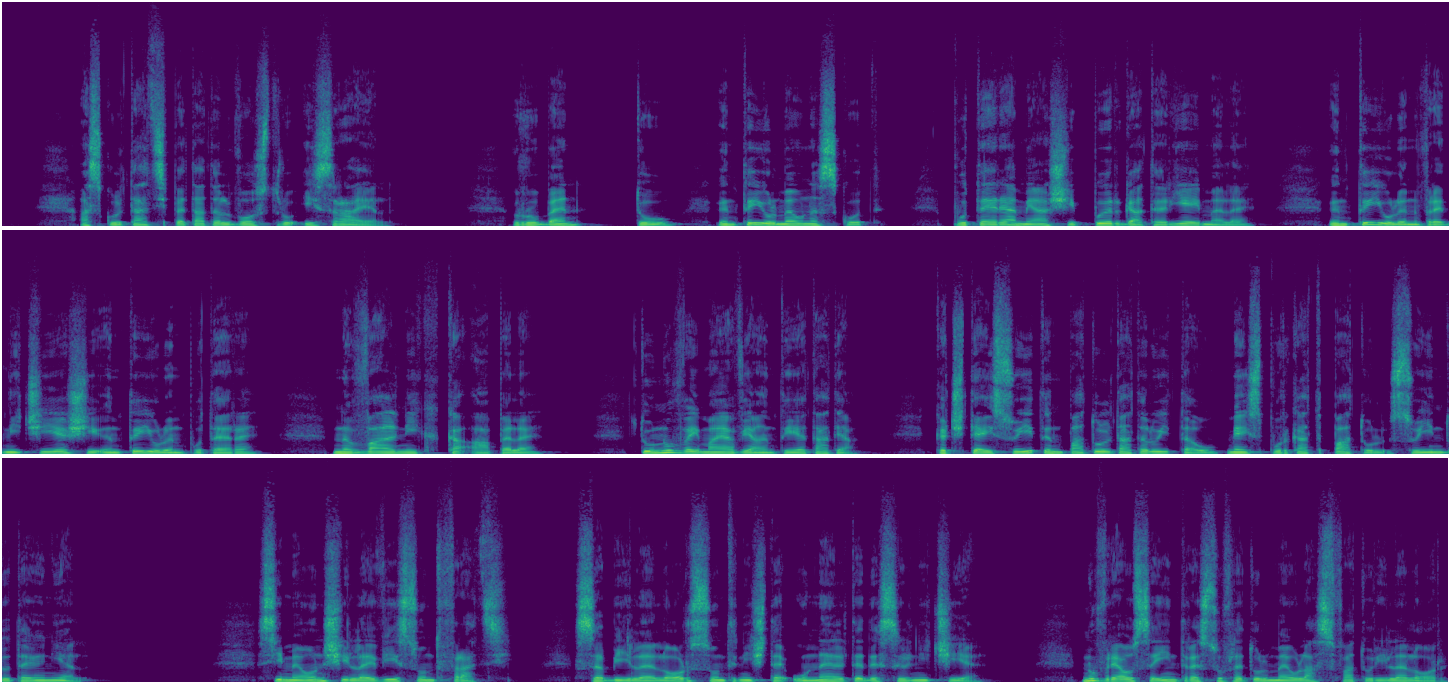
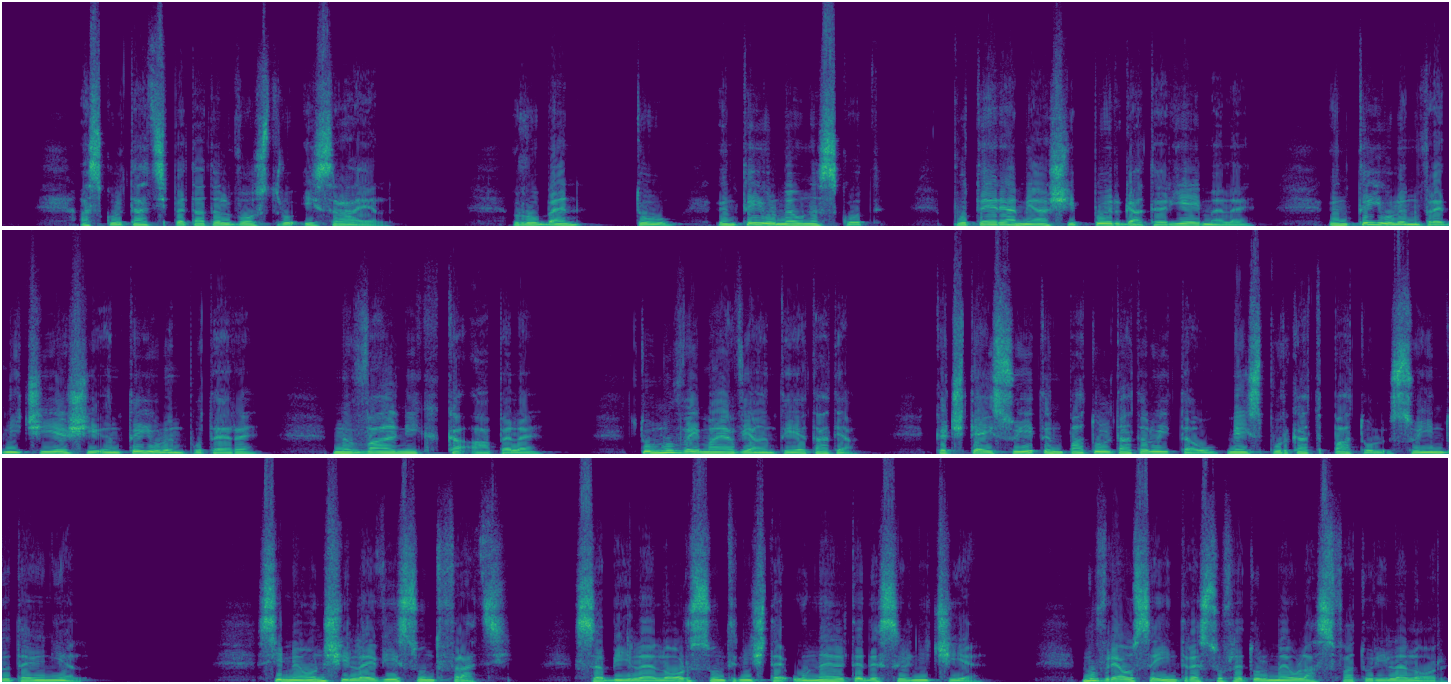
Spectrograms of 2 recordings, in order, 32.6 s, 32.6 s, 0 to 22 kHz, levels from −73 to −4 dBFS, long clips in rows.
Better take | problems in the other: first | distortion; slight; 9% of the sound clipped

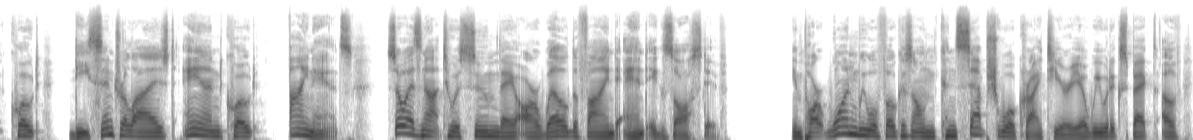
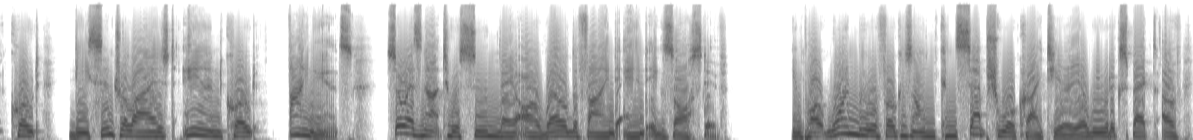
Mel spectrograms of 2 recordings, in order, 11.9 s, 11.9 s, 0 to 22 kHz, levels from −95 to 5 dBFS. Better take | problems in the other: first | distortion; heavy; 6 dB below the speech

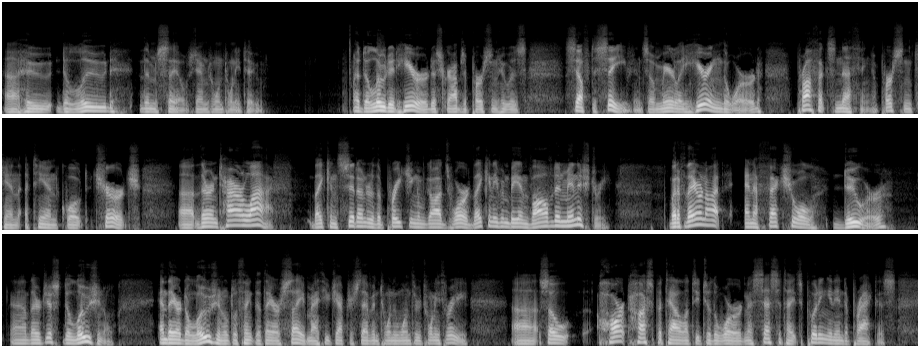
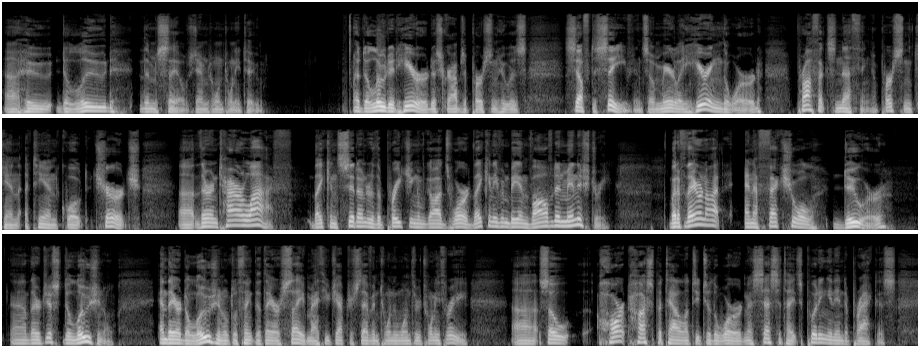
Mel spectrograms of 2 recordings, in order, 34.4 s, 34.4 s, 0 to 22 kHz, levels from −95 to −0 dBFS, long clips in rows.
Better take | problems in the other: second | muffled; slightly; fading above 3 kHz

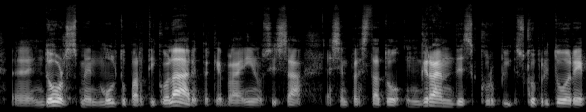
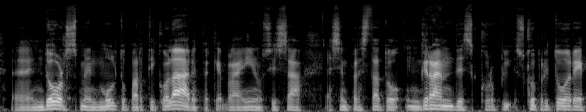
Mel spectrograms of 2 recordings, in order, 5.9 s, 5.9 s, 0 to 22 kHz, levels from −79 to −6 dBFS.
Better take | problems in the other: second | thin; very; fading below 300 Hz

